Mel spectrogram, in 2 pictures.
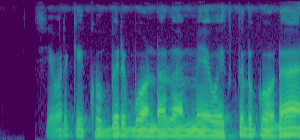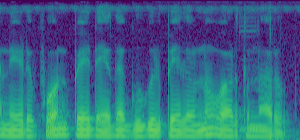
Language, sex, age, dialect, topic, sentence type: Telugu, male, 18-24, Central/Coastal, banking, statement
